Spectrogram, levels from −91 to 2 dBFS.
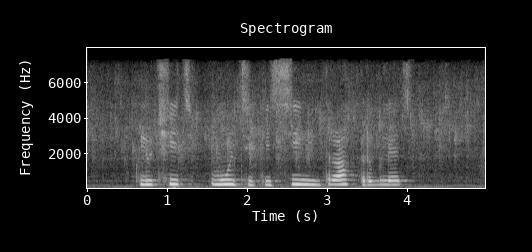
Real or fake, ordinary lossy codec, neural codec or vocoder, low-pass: real; AAC, 32 kbps; none; 7.2 kHz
